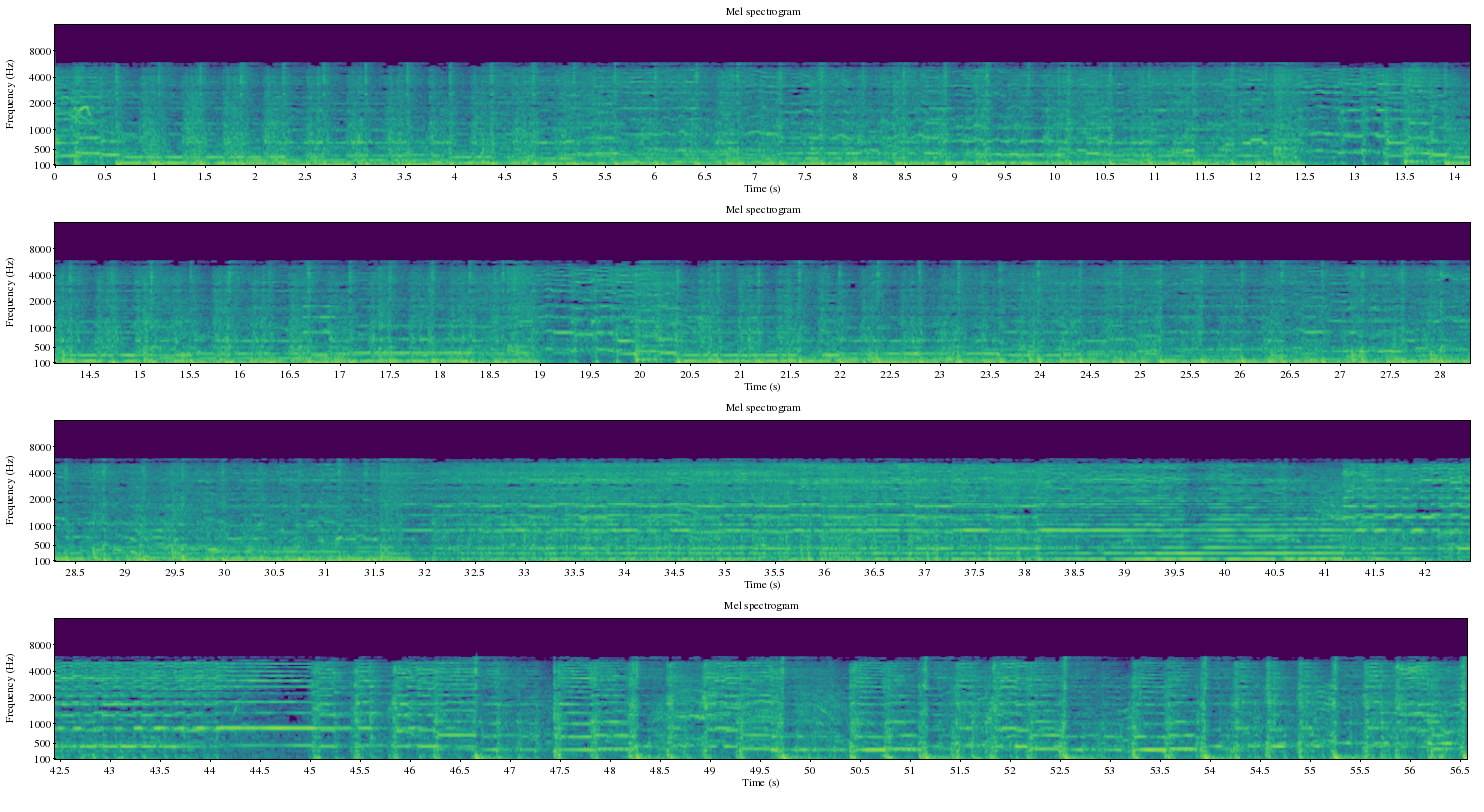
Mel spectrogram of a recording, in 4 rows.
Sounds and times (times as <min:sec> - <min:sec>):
Musical instrument: 0:00.0 - 0:56.5.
